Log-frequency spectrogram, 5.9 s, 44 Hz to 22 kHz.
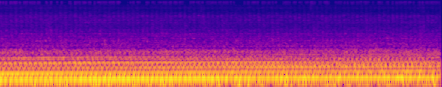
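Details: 1972 Ford Mustang driving home, phone in the dash, before repair: loud low engine drone with a rapid puffing pulse at steady speed, from an exhaust leak.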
